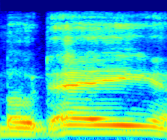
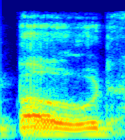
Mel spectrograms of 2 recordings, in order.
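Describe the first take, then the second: First: The final vowel is sounded as a syllable. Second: The final vowel is silent. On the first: "I guess that's how you pronounce it" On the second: "I used to say Bode"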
